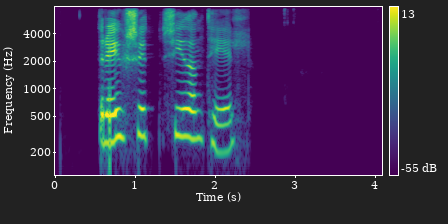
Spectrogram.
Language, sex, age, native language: Icelandic, female, 9, Icelandic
